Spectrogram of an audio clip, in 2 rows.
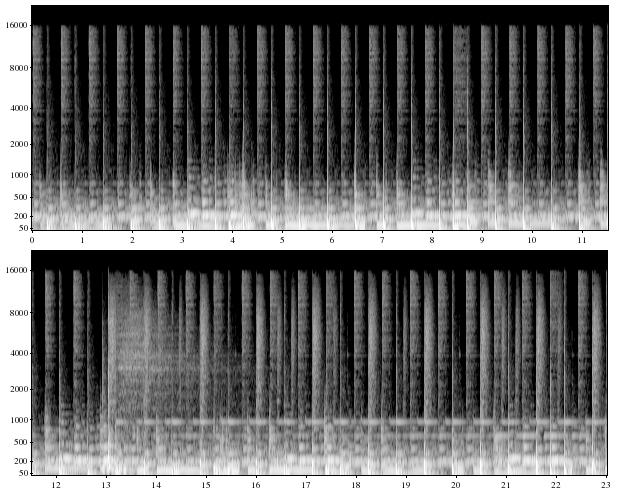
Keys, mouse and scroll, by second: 1.4 space, 1.8 alt+click, 2.2 ctrl+alt+click, 6.5 alt+click, 7.0 alt+click, 7.6 ctrl+alt+click, 8.4 alt+click, 9.0 alt+shift+click, 9.7 alt+click, 10.8 alt+click, 11.3 alt+click, 22.9 alt+click.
